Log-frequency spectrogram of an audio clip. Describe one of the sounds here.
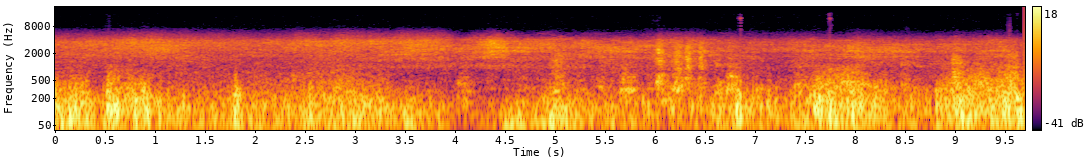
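A steam engine hisses as it lets off steam.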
